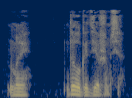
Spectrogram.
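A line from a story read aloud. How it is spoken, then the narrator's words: Barely audible reply. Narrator (Russian): ответил мрак едва слышно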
